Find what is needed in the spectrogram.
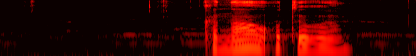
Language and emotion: Russian, neutral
